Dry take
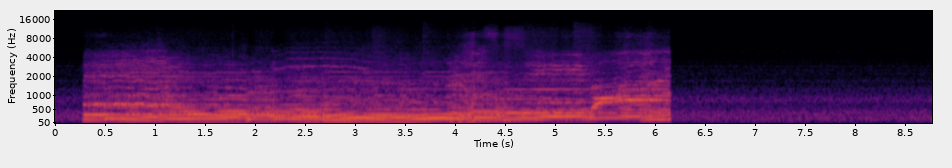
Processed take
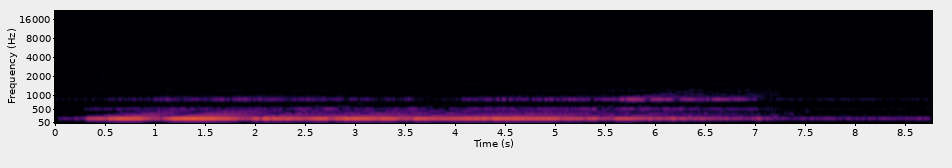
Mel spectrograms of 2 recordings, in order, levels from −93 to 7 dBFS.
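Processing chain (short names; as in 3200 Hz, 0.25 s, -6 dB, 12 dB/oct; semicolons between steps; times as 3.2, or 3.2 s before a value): high shelf 2700 Hz +8 dB; fixed phaser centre 1300 Hz, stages 6; comb 5.7 ms, depth 98%; tapped delay 90/107/109/282/526/858 ms -18/-11/-13/-8/-13/-6 dB; 3.48–5.62 negative-ratio compressor -32 dBFS, ratio -0.5; vocal tract filter u; low shelf 170 Hz +8.5 dB; vocoder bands 32, square 171 Hz; frequency-shifting echo 0.161 s, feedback 47%, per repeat +85 Hz, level -20.5 dB; lo-fi delay 93 ms, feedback 35%, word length 11-bit, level -11 dB; gain +1.5 dB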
